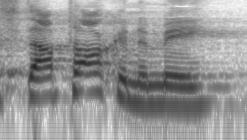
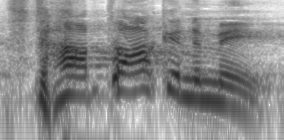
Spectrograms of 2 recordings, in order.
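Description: First: Said in the usual way. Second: Slower and louder, each word "Stop talking to me" weighted; God's stern rebuke, slowed for emphasis; firm. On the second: Acted. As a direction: lean into "talking" and make it final. God rebukes Moses, repeated.

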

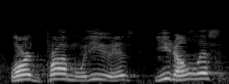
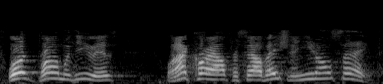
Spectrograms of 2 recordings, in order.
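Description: First: Higher complaint breaking into laughter; laughing quote. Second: Higher, earnest accusing complaint; prophet's complaint. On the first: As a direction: voice Habakkuk while cracking up. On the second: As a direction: state the grievance straight at God. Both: Retold or imitated.

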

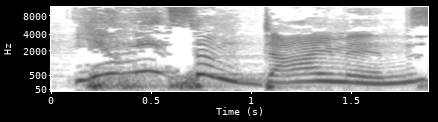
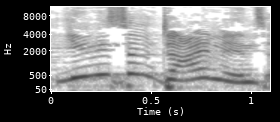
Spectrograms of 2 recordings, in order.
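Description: First: Slow, weighty announcement of the aunt; slow dramatic quote. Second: Said in the usual way. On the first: Retold or imitated. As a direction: drop the line slowly for effect. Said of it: "And then she was like". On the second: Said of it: "So she's like".

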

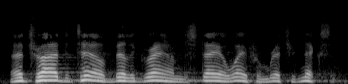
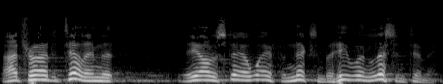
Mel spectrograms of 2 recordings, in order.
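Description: First: A lightly voiced old uncle, a bit louder; Uncle Bill impression. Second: Loud, higher, fast, lips hardly moving; mouth barely open. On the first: Preacher quoting his uncle's warning, a light impression. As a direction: quote the old man, barely moving the lips. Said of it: "I remember him telling me". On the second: Retold or imitated. Preacher mimicking how Uncle Bill spoke, mouth almost shut. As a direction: push it out through a nearly closed mouth. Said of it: "didn't need to open his mouth very much when he spoke".

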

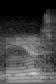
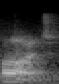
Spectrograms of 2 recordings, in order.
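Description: First: "aunt" said like "ant"; "aunt" rhyming with "pant"; short-a pronunciation. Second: "aunt" said like "ahnt"; "aunt" rhyming with "font"; broad-a pronunciation. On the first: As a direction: say "aunt" with the vowel of "cat". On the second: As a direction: say "aunt" with the vowel of "father". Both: Shown as a demonstration. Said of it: "Do you say aunt or aunt".

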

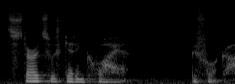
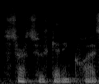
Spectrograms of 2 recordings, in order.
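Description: First: Much softer and lower; hushed answer after the challenge. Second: Unvoiced whisper; whispered repeat of the point. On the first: Acted. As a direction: drop to almost nothing. Answer dropped to near silence. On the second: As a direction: breathe it out as a whisper.

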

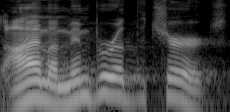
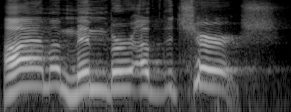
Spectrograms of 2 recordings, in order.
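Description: First: Said in the usual way. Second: Higher, louder, slow mocking voice of a self-important member; mock entitled churchgoer. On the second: Pastor mocking the entitled church member, louder and slow. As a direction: ham up the entitled member, slowly.

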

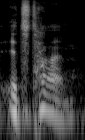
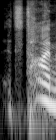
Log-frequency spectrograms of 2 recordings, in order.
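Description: First: Much softer, lower solemn whisper of "It's time"; hushed divine voice. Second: Lightly voiced preacher declaring it's time; a hint of Lou Engle's solemn delivery. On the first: Retold or imitated. Pastor voicing the Lord waking him, hushed and low. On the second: Pastor quoting Lou Engle in his vision, lightly imitated. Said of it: "he's got this voice".

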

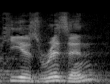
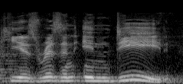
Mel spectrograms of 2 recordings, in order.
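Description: First: Rising on risen, inviting a reply; He is risen with risen rising, a call to answer; call-out line. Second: Slow, with indeed drawn out and falling; He is risen indeed with indeed stretched and falling; lean into indeed. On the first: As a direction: lift risen as a call for response. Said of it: "I'm gonna call out". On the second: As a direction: lean hard on indeed, slowly. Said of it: "really lean into it". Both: Shown as a demonstration.

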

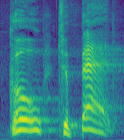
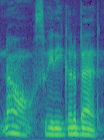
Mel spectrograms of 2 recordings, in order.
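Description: First: High, loud, slow furious yell; screamed at daughter. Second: Put-on softly, patiently telling a child no; gentle refusal. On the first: Retold or imitated. Exhausted dad losing it at his daughter at 3am, furious shout. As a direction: blow up and bellow each word. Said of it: "I, like, screamed at her". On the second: Dad gently sending his daughter back to bed, soft and patient. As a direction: hush her back to bed kindly.

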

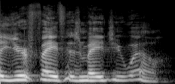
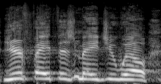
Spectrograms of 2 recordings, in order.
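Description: First: Gentler Jesus quote. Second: Your faith has made you well thrown out loud and full; preached Jesus quote. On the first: Pastor repeating Jesus' words to the church, slow and gentle. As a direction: let it land tenderly, slowly. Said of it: "Jesus will say". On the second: Pastor voicing Jesus to the church, loud preached proclamation. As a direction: proclaim it as the climax of the sermon. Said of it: "just like I said". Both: Acted.

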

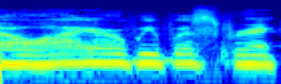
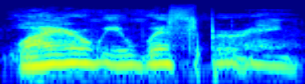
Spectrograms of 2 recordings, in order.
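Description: First: Said in the usual way. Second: Hushed whisper, the question still whispered. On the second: Retold or imitated. Preacher retelling how he questioned the whispering, whispering. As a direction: whisper it, then catch yourself.

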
